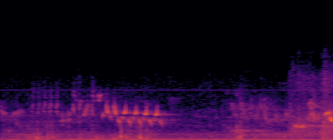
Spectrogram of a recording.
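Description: Faint songbird chirping: a quick run of short, high notes about a second and a half in, over quiet woodland background.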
